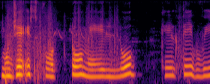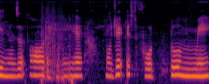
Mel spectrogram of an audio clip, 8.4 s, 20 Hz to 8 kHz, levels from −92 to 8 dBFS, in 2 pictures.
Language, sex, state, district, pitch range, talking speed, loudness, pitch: Hindi, female, Madhya Pradesh, Umaria, 210-255 Hz, 105 wpm, -22 LUFS, 225 Hz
